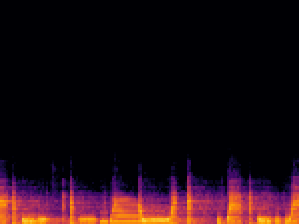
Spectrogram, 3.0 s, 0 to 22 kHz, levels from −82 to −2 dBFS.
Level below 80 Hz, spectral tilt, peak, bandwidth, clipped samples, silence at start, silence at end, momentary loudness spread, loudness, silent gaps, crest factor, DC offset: -66 dBFS; -9 dB/octave; 0 dBFS; 4.9 kHz; under 0.1%; 0 s; 0 s; 7 LU; -18 LUFS; none; 18 dB; under 0.1%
